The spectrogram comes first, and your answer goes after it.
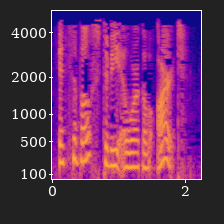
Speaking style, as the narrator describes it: Peterson said, as calmly as possible

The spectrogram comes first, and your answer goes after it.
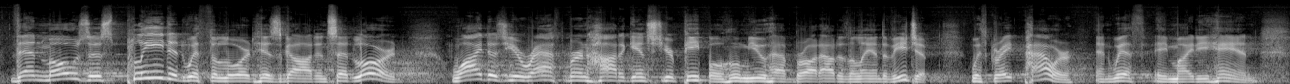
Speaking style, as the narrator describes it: So God says

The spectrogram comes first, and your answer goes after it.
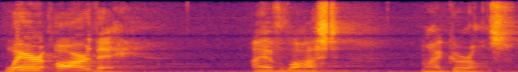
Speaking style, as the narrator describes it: the mother's pleading with him

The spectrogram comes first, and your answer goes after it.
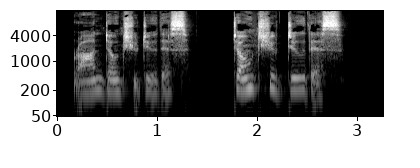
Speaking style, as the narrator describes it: My mother said hoarsely

